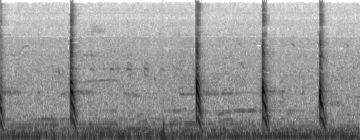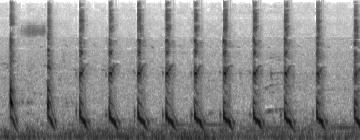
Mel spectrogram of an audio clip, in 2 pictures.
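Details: Watercock calling: sharp, downward-dropping notes, at first spaced about a second apart, then speeding up into a rapid, even run of repeated notes, over a faint low hum.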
